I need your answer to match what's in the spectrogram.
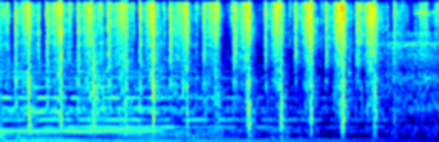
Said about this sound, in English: Alright, so I think the encounter deck is sufficiently shuffled. We'll give it one more shuffle here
